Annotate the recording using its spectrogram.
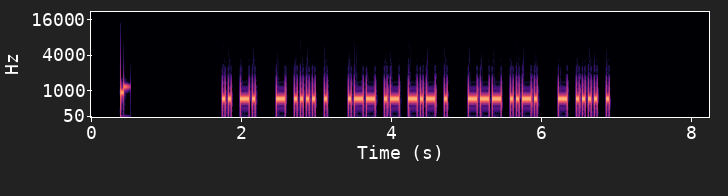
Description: Morse code, heard as a keyed tone, about 30 wpm, 700 Hz. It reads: IN THE WAKE OF THE
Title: Sets of 5 Words 30wpm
